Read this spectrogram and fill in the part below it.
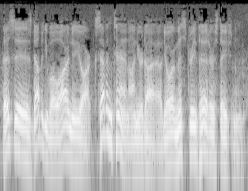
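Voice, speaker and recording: A man's voice: on the low side, very animated, moderate pace. An American man giving a scripted station identification as a radio announcer. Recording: dull old radio broadcast.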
